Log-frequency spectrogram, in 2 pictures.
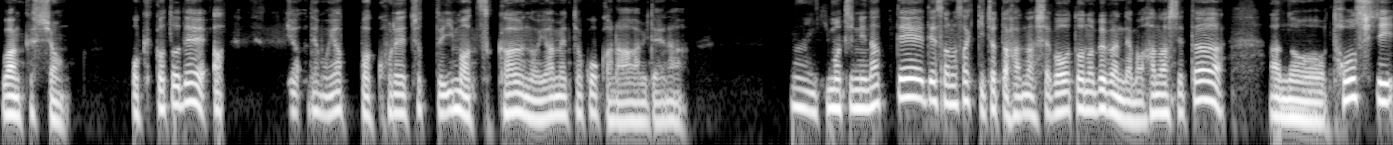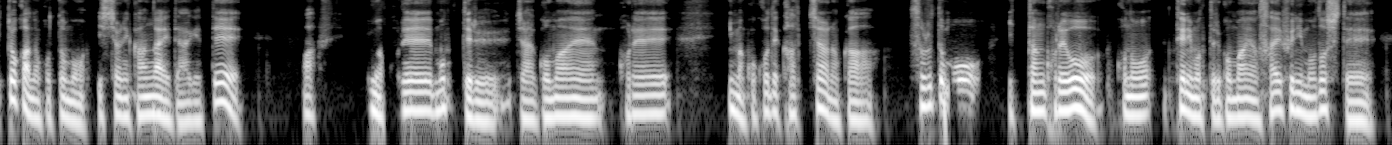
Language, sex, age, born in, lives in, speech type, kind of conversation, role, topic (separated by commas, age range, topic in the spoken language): Japanese, male, 30-34, Japan, Japan, conversation, advice, advisor, 無駄遣いを減らす習慣を身につけるにはどうすればいいですか？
